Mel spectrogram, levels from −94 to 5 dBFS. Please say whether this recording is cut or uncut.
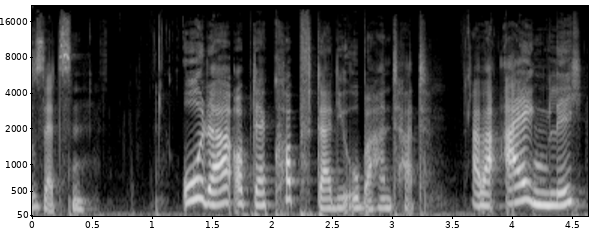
cut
